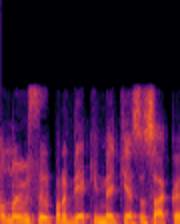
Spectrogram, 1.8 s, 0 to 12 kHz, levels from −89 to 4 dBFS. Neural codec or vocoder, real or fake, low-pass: codec, 16 kHz, 1 kbps, X-Codec, HuBERT features, trained on balanced general audio; fake; 7.2 kHz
